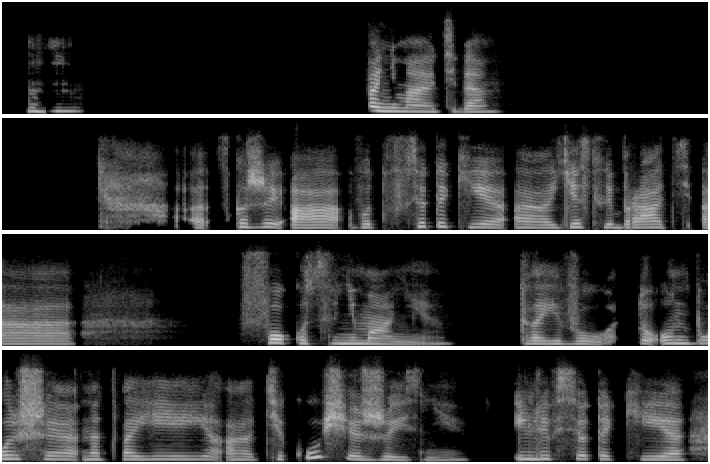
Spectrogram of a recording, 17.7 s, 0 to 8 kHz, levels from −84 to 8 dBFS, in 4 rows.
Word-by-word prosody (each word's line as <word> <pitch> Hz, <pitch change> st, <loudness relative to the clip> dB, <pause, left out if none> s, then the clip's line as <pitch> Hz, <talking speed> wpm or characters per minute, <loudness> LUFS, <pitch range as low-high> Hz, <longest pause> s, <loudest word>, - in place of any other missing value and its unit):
Мгм. 240 Hz, +1 st, -5 dB, 1.8 s
Понимаю 230 Hz, -6 st, +4 dB
тебя. 200 Hz, +1 st, -2 dB, 2.5 s
А, -, -, -1 dB
скажи, 255 Hz, 0 st, +2 dB
а, 200 Hz, 0 st, +6 dB
вот 225 Hz, -1 st, -6 dB
всё-таки, 265 Hz, -6 st, -1 dB
а, 210 Hz, -2 st, 0 dB
если 220 Hz, +2 st, -1 dB
брать, 220 Hz, 0 st, +1 dB
а 190 Hz, -1 st, -1 dB, 1.0 s
фокус 250 Hz, -4 st, +2 dB
внимания 200 Hz, -2 st, -3 dB, 0.4 s
твоего, 195 Hz, -3 st, -3 dB
то 220 Hz, -, 0 dB
он 230 Hz, 0 st, -1 dB
больше 235 Hz, -1 st, +3 dB
на 225 Hz, 0 st, -1 dB
твоей, 225 Hz, 0 st, -2 dB
а, 205 Hz, 0 st, -3 dB
текущей 235 Hz, -, +3 dB
жизни 195 Hz, -2 st, -1 dB, 0.2 s
или 250 Hz, 0 st, +2 dB
всё-таки 220 Hz, -4 st, -1 dB
220 Hz, 85 wpm, -23 LUFS, 200-235 Hz, 2.5 s, а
